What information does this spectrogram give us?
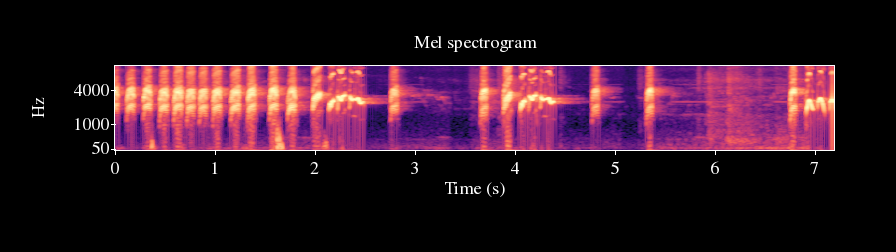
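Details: Intense morning song from a sooty-headed bulbul, used to provoke rival bulbuls: a rapid series of bright, evenly spaced notes opens into rolling warbles, followed by scattered sharp chips and a final twittering phrase.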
